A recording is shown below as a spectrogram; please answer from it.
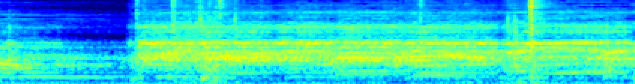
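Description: A custom song with guitar plays from the Singing Bony Soul animatronic fish's built-in speaker, with little bass. The music dips almost out at the start and comes back in full about half a second in.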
